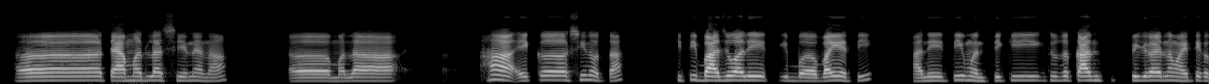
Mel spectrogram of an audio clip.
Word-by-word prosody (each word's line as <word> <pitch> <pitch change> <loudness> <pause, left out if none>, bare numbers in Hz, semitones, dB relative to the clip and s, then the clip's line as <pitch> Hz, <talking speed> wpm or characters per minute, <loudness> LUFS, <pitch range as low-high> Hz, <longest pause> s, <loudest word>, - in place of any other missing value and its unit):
अ, 185 +2 +2
त्यामधला 185 +1 +2
सीन 180 0 -9
आहे 175 - -4
ना 160 -1 -7 0.7
अ, 155 +1 +1
मला 160 +2 -3 1.2
हां, 220 -3 +4
एक 180 +3 -6
अ, 200 0 +2
सीन 215 +1 -6
होता 170 -2 -4 0.6
की 195 - -10
ती 215 - -3
बाजूवाली 195 0 +5
ती 180 -1 -14
ब 170 -2 -1
बाई 180 +3 +5
येती 185 +4 -3 0.5
आणि 175 +2 -3
ती 205 0 -3
म्हणते 175 -3 -5
की 190 +1 -7
तुझं 190 +1 -5
कान 190 0 +6 0.3
पिरगाळायला 190 0 +1
माहिती 170 +1 -2
आहे 180 -1 -5
185 Hz, 140 wpm, -24 LUFS, 175-195 Hz, 1.2 s, कान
